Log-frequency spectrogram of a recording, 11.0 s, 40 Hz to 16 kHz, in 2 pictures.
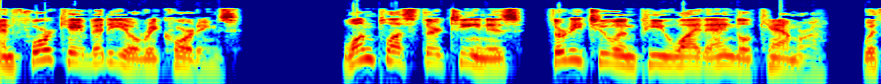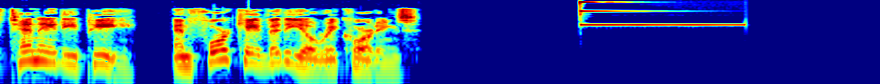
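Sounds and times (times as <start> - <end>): bell-like ding: 9.1 - 10.2.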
